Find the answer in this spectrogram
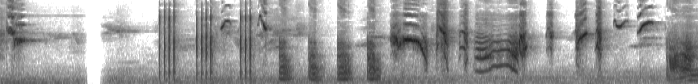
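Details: ['Asian pied starling singing a varied phrase mixing loud rasping bursts with clear, slurred whistles, some rising and some falling, delivered at a lively, irregular pace.']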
